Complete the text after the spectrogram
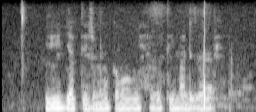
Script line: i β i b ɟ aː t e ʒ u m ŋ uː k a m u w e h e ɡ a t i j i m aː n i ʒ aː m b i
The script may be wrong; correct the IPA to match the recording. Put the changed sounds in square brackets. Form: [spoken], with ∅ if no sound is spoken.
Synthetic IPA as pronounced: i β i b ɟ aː t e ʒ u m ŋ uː k a m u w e h [a] ɡ a t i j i m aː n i [z] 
